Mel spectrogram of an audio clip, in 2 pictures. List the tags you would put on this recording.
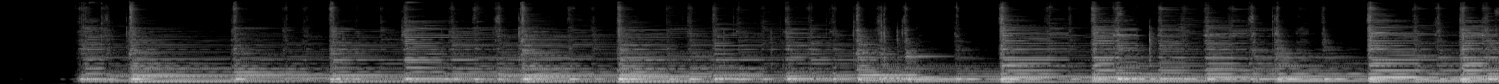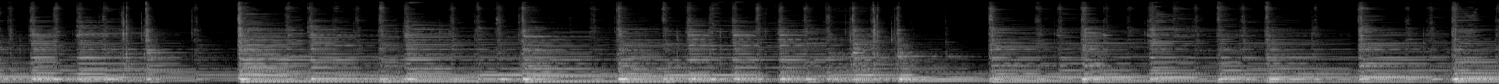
Music > Solo instrument
guitar
acoustic

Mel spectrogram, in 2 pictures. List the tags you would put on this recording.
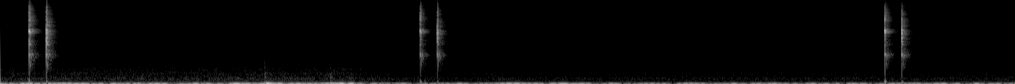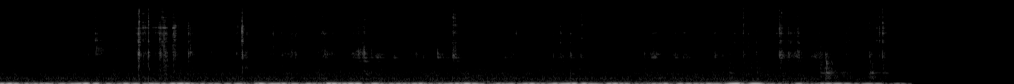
Sound effects > Objects / House appliances
ASMR
Dog
Clicker
Puppy

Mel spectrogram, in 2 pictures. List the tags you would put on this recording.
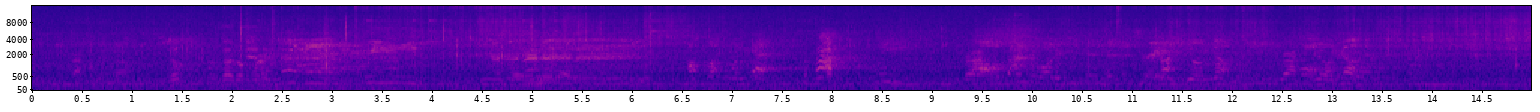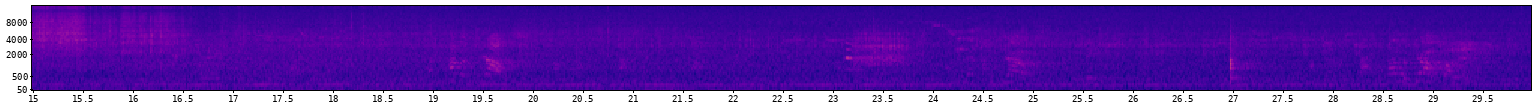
Soundscapes > Nature
field-recording
sound-installation
natural-soundscape
alice-holt-forest
raspberry-pi
Dendrophone
artistic-intervention
modified-soundscape
nature
weather-data
phenological-recording

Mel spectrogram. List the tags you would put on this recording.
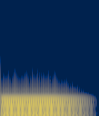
Instrument samples > Synths / Electronic
bass
fm-synthesis

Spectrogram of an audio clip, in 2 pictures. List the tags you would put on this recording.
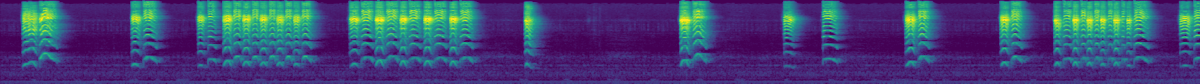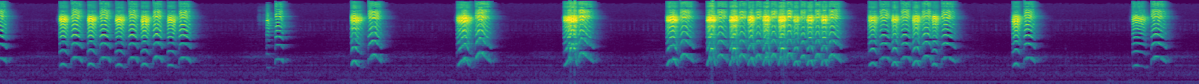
Sound effects > Objects / House appliances
cartoon
Blue-brand

